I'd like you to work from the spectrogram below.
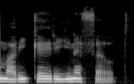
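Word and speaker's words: Marieke Rijneveld: Já ti hned odpovím, jenom bych tím, pardon, tak maličko opravil v té výslovnosti. Ona se správně čte jako Marieke Rienewelt.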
